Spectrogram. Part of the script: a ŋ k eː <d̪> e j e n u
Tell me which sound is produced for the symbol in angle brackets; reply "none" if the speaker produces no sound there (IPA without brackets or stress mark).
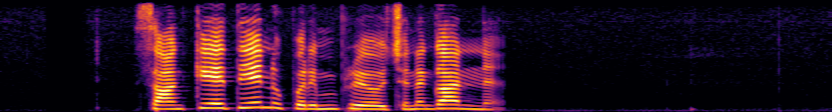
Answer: t̪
